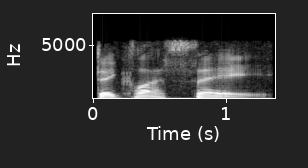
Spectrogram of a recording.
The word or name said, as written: declasse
